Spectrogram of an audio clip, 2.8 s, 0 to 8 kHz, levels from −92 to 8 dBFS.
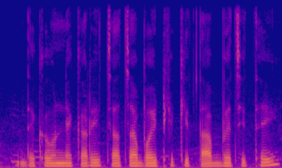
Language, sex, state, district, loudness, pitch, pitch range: Bajjika, male, Bihar, Vaishali, -30 LUFS, 125 Hz, 120-135 Hz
